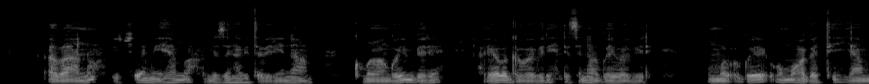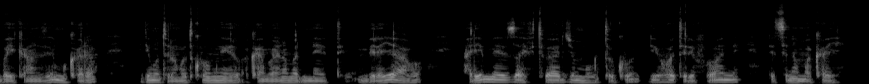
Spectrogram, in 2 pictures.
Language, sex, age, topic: Kinyarwanda, female, 18-24, government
